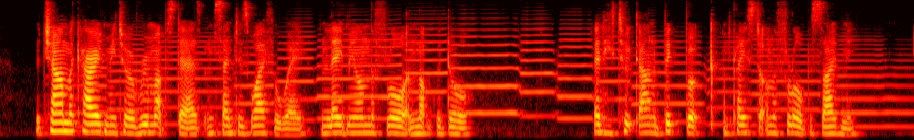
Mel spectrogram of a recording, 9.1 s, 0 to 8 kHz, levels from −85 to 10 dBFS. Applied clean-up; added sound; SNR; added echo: none; Trumpet; 13 dB; none.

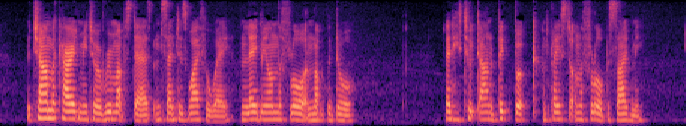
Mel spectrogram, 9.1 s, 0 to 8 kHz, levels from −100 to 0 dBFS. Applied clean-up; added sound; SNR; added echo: none; none; none; none.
